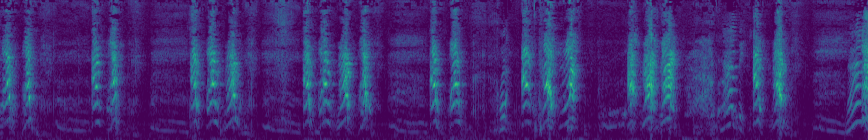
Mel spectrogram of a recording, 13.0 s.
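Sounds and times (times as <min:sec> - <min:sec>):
dog barking sharply: 0:07.8 - 0:08.8, 0:09.4 - 0:10.2, 0:11.3 - 0:11.9.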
